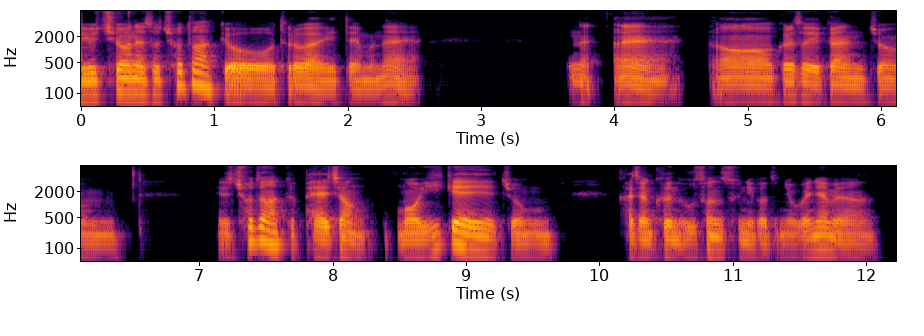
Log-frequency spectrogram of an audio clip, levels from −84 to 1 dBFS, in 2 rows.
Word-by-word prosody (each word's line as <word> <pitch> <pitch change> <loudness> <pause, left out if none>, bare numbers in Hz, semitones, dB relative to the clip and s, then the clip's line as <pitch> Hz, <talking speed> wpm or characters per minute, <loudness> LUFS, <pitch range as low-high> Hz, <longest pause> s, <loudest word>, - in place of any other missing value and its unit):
유치원에서 100 +2 +3
초등학교 140 - +3
들어가기 70 -4 +1
때문에 65 -1 -4 1.1
네 - - -5 0.2
예. 70 -7 +1 0.3
어 80 0 0
그래서 90 -1 +1
약간 80 -3 0
좀 70 -2 -6 0.7
이 - - -5
초등학교 145 -5 +1
배정 80 -4 +1 0.2
뭐 75 0 +2
이게 105 -2 +5
좀 70 -2 -5 0.5
가장 - - 0
큰 - - 0
우선순위거든요. 80 -2 -5
왜냐하면 70 -10 -2
80 Hz, 245 characters per minute, -23 LUFS, 70-100 Hz, 1.1 s, 이게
